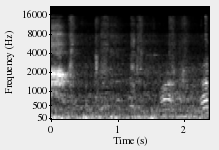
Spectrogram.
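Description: A crow caws once, loud and harsh, right at the start, over a low steady rumble.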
